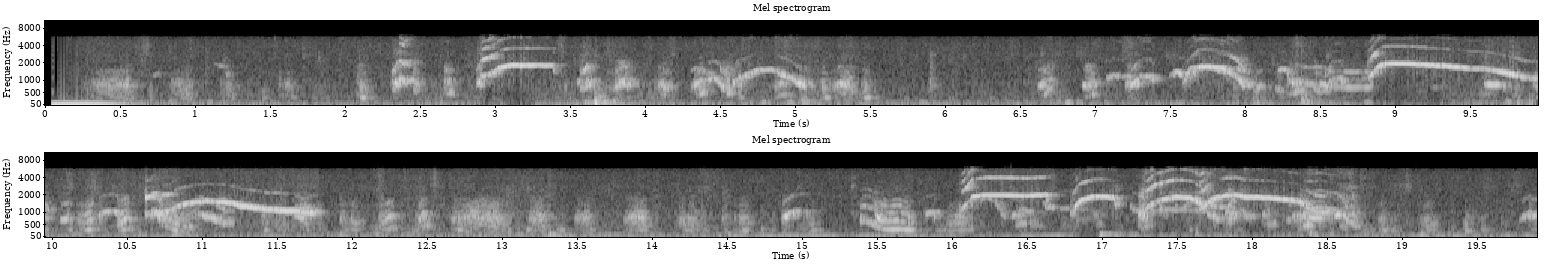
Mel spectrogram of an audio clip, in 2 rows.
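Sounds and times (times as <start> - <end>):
puppies whining and squealing: 0.3 - 5.6, 6.6 - 19.9.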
